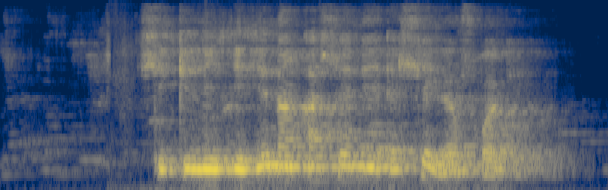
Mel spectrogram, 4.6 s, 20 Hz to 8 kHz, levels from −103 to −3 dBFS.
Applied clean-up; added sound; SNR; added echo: neural separator model SepFormer DNS4.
